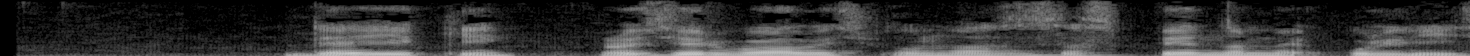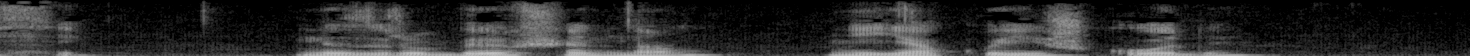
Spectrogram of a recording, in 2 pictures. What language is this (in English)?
Ukrainian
